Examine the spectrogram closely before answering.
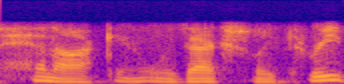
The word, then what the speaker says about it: Enoch: out in this lineage here is that the Enoch was actually pronounced henock and it was actually three people henock the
